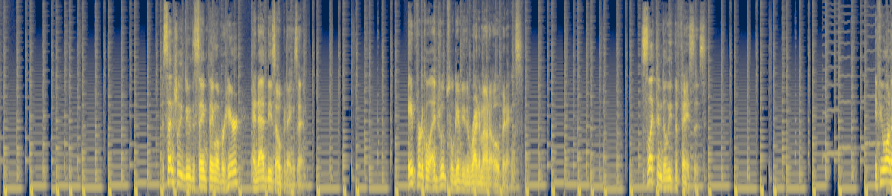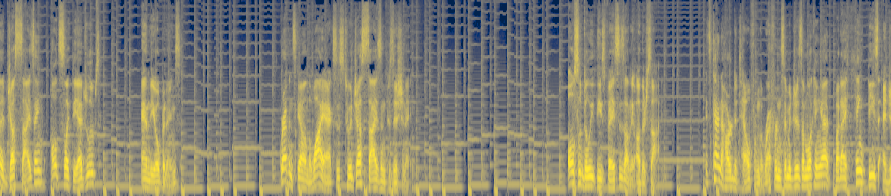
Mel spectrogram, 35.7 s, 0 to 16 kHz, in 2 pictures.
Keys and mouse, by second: 2.5 Tab, 2.8 KP_3, 3.2 ctrl+r, 3.8 Tab, 3.8-11.6 middle drag, 4.2 Tab, 4.7 g, 6.7 ctrl+r, 7.7 ctrl+r, 11.6-13.7 drag, 13.1 shift+middle click, 13.1 shift+right click, 13.9 shift+click, 15.0 x, 16.4 Tab, 16.8-18.7 shift+drag, 16.9 Tab, 17.1 KP_1, 17.1 KP_3, 18.7 middle click, 19.6 alt+shift+click, 20.1-21.6 middle drag, 22.4 KP_3, 23.6 g, 25.7 Tab, 26.7 Tab, 27.5 g, 28.7 Tab, 29.1 click, 29.4 shift+click, 29.8 shift+click, 31.1 shift+click, 32.5-32.9 shift+drag, 33.0 shift+click, 33.8-35.6 shift+drag, 34.4 x.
